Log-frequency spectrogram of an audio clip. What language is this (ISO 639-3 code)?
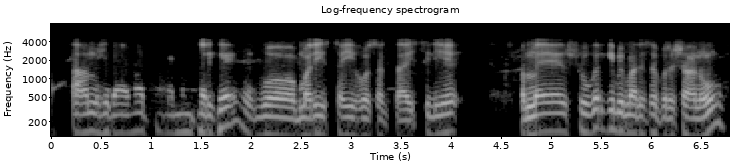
urd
